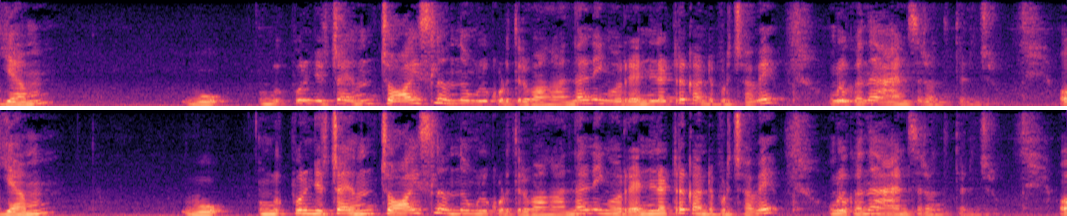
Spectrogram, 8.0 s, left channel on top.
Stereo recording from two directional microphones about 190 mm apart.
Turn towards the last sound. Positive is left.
turn(degrees=-35)  # may be behind; listen again after turning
